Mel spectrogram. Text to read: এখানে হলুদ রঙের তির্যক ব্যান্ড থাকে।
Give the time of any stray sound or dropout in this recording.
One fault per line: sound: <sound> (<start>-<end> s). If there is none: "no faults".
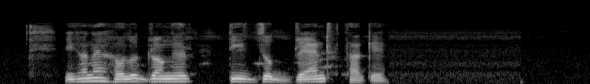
no faults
